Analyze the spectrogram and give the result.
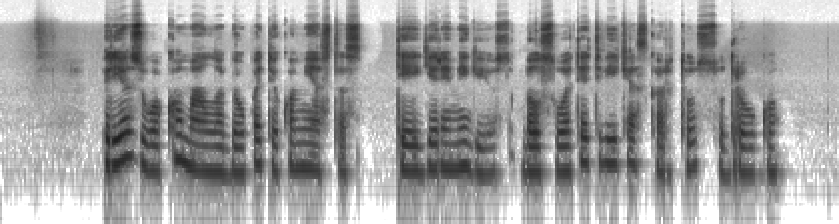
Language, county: Lithuanian, Alytus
